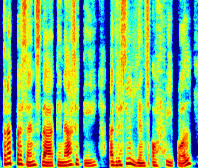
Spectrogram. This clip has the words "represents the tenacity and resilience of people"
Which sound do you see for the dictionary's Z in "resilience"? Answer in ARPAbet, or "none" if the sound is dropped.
S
